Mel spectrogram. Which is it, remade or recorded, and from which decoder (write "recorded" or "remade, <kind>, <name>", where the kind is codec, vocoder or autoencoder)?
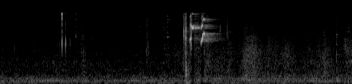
recorded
